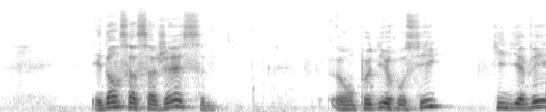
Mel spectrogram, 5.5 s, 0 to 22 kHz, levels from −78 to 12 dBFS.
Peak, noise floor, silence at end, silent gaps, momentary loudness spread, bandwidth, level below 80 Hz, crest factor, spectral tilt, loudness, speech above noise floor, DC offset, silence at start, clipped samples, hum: -6 dBFS; -62 dBFS; 0 s; none; 14 LU; 14.5 kHz; -66 dBFS; 18 dB; -6.5 dB/octave; -23 LUFS; 40 dB; under 0.1%; 0.95 s; under 0.1%; none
